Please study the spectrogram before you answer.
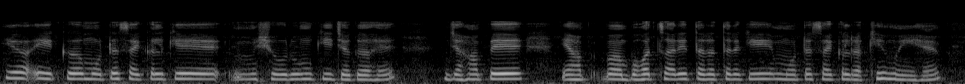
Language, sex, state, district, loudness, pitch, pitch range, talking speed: Hindi, female, Uttar Pradesh, Etah, -32 LUFS, 245 Hz, 230-250 Hz, 135 wpm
